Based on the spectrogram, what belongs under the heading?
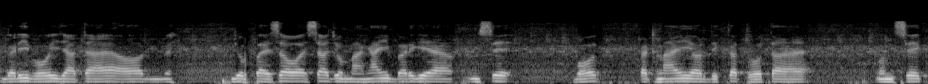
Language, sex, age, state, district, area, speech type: Urdu, male, 60+, Bihar, Darbhanga, rural, spontaneous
